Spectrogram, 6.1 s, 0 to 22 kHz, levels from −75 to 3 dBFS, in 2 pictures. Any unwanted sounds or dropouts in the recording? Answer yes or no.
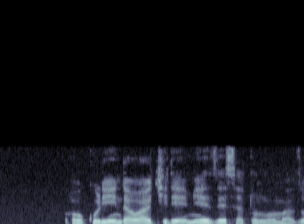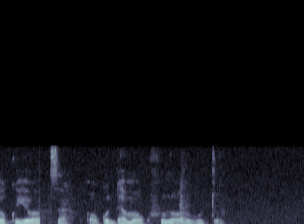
yes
